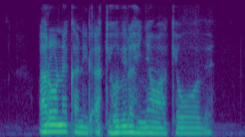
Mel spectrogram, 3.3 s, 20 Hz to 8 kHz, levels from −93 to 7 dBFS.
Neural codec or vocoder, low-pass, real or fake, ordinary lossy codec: none; 7.2 kHz; real; none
